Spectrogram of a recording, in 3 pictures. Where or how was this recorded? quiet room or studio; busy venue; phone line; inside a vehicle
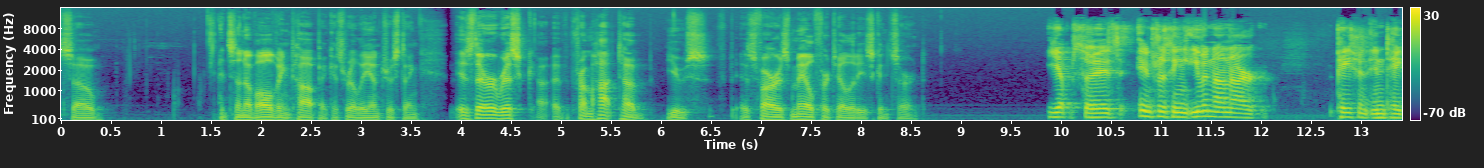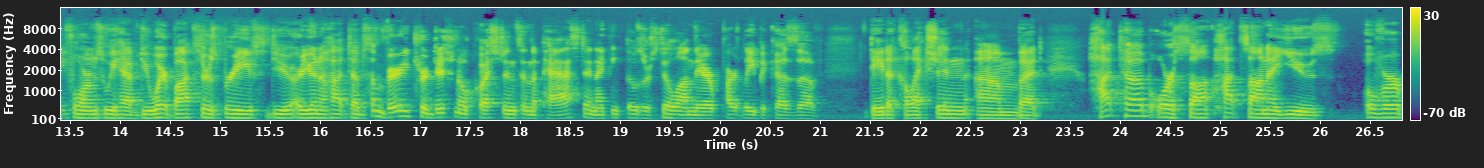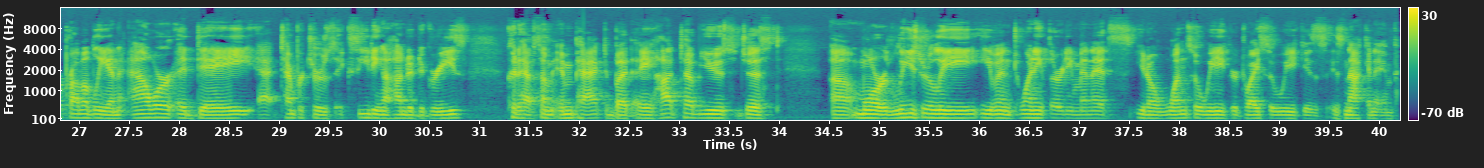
quiet room or studio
